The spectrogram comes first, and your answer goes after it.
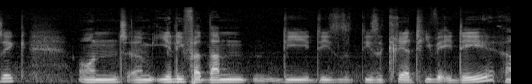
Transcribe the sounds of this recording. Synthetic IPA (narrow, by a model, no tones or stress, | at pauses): zik | ʔʊntʔɛmʔiːɐliːfɐt̚d̥andiːdiːzd̥iːzəkʁ̥eatʰiːvəʔideː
